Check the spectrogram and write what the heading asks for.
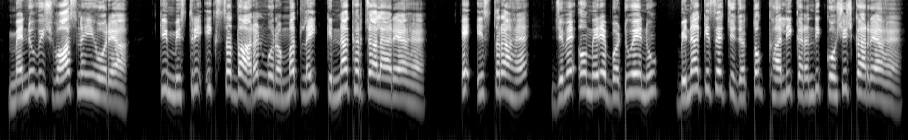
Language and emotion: Punjabi, angry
